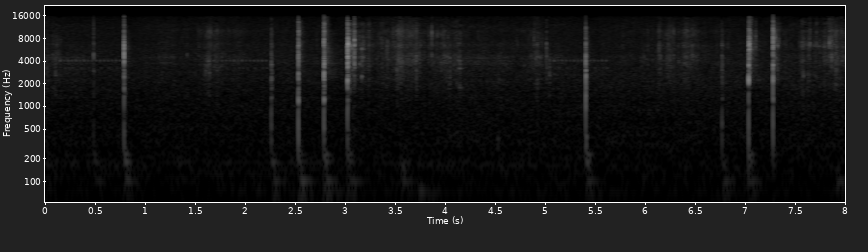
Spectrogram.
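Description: Short, sharp wooden knocks and clicks, about eight, at irregular intervals and some in quick pairs, as cut pieces of dry hazel and a knife are handled and set down.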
